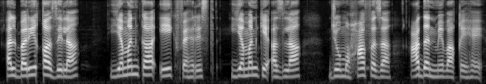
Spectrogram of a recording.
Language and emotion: Urdu, neutral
